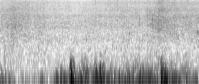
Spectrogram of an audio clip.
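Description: Gentle water of Lake Shikaribetsu lapping against a shore or hull in soft, irregular pulses, with a low rumble of wind blowing across the microphone throughout; no voices.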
